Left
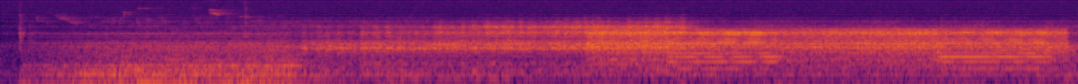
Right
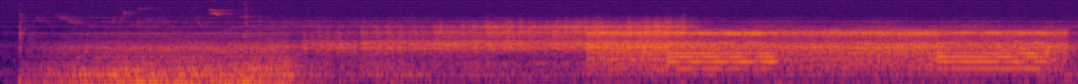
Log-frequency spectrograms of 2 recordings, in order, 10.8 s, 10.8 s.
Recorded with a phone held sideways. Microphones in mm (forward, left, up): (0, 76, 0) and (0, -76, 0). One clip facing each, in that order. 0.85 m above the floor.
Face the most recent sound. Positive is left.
turn(degrees=-35)  # may be behind; listen again after turning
